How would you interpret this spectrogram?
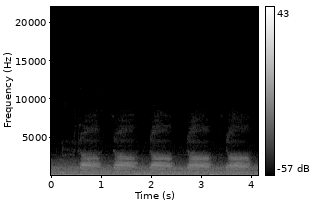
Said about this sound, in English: And it is a crow morning. One of those slightly foggy, but fairly calm mornings that, I don't know why, but crows, well, the crow family seems to like, because that's the mornings you usually crow most.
